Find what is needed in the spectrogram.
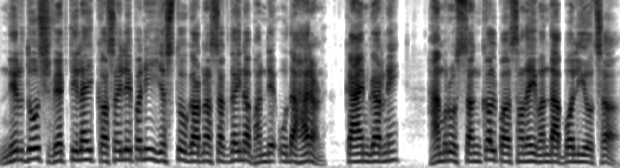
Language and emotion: Nepali, neutral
